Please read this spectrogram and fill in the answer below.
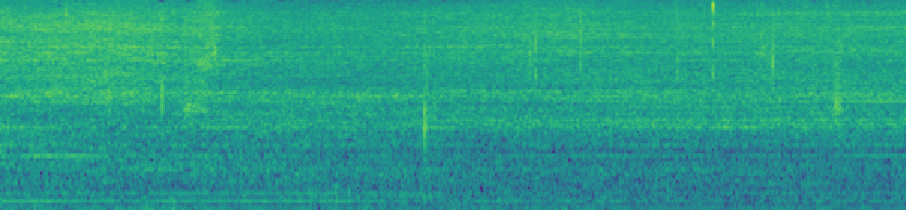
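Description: Car driving slowly along a street: steady engine and road noise with a low hum, easing off slightly.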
